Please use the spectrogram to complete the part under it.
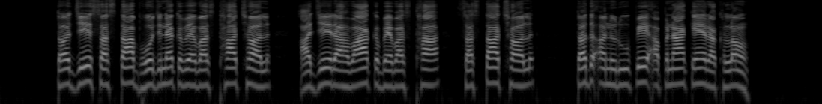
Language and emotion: Maithili, neutral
